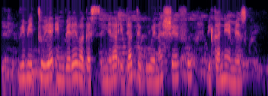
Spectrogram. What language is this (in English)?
Kinyarwanda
